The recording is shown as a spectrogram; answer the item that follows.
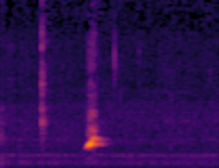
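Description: A single short whistle-like chirp rising in pitch, about a second in, with a faint click just before it.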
